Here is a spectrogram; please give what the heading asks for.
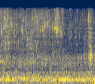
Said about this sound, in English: Just going to add my water.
